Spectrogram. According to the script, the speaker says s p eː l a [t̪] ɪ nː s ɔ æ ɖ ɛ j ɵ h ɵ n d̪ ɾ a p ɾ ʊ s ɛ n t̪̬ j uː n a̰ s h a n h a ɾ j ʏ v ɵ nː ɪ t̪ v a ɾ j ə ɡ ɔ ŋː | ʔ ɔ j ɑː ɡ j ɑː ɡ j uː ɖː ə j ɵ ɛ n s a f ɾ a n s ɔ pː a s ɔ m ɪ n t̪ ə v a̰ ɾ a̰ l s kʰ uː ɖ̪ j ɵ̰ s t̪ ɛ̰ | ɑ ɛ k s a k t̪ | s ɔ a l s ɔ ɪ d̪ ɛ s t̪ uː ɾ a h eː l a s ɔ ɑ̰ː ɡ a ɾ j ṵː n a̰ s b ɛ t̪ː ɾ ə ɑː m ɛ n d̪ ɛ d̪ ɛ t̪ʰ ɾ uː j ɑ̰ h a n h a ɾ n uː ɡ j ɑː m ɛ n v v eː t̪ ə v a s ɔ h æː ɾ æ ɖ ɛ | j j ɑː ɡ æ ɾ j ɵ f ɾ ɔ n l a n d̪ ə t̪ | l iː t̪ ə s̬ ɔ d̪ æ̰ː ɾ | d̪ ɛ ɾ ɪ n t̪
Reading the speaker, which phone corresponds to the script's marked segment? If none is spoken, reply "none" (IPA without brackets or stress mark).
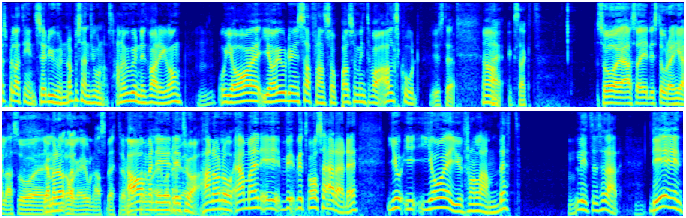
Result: t̪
